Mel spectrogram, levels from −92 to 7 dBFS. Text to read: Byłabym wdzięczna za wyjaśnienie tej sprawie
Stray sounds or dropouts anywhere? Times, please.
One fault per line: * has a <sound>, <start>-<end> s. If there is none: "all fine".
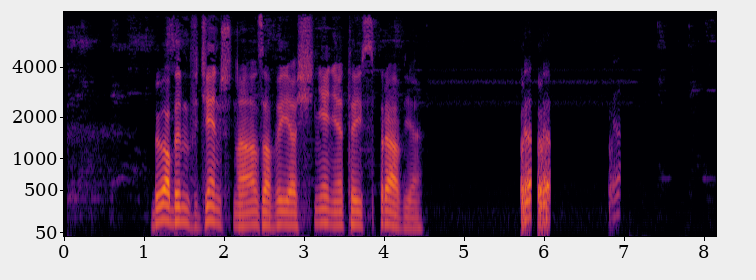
* has a laugh, 5.7-6.1 s
* has a laugh, 6.8-7.0 s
